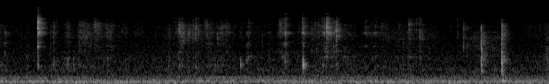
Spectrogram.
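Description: Faint, scattered clicks and scrapes of a metal pick against a plastic oil filter housing cap as the large O-ring is pried out of its groove.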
